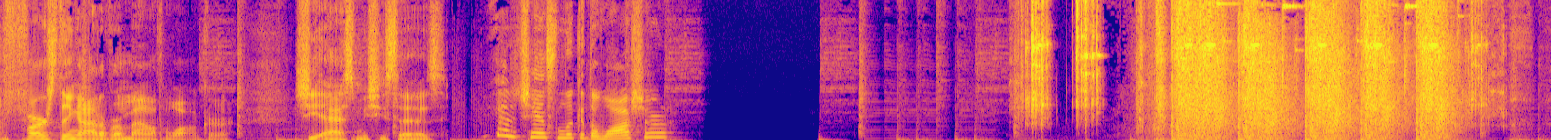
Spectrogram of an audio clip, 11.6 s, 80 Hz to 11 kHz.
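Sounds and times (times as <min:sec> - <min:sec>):
speech: 0:00.2 - 0:05.2
sustained barrage of rapid gunfire: 0:08.6 - 0:11.1
gunshot sound effect: 0:08.6 - 0:11.3.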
